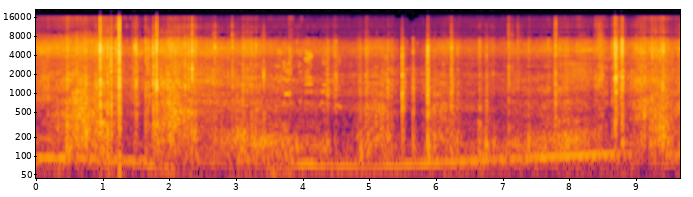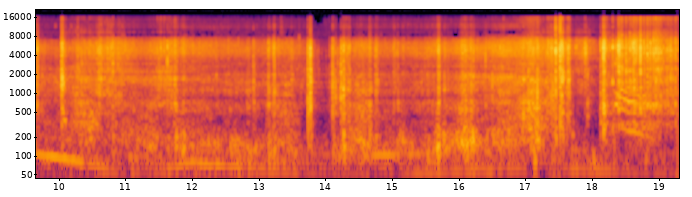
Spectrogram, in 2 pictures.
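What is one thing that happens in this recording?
A skateboard clacks and snaps against concrete.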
